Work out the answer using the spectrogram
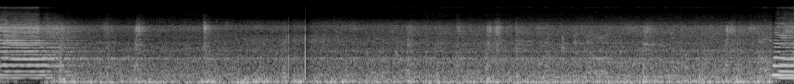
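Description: Train running noise heard from on board: a steady low rumble with occasional wheel clicks over rail joints. A train horn sounds briefly at the start and starts again right at the end.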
